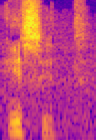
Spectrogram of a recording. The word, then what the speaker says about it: Isis: And I think the name of Asia came from the name of Isis, because the Egyptian pronounced Isis as Iset.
